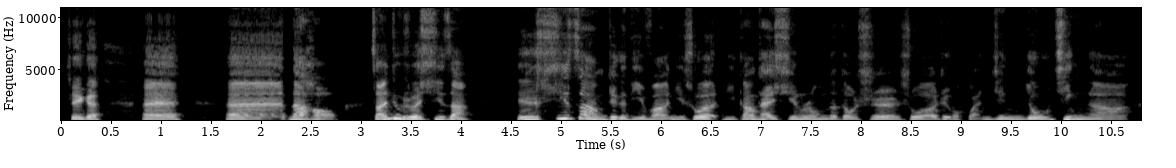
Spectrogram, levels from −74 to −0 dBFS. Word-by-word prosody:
这 165 -2 +3
个， 150 -4 +3 0.4
呃 145 -2 +3 0.5
呃， 165 +1 +2 0.3
那 215 +1 +4
好， 125 -4 -3 0.3
咱 240 +6 +4
就 310 -4 +8
说 205 +1 +7
西 195 +4 -1
藏。 210 -3 +1 0.5
因 195 +3 +2
为 225 -1 +4
西 290 +8 +3
藏 265 - +1
这 210 - +2
个 175 - 0
地 160 -1 -5
方， 155 0 -2
你 130 - -6
说 200 - +2
你 130 -2 -8
刚 190 +9 -2
才 180 -2 -1
形 155 +1 -4
容 165 -3 -5
的 170 - -6
都 170 +1 -6
是 145 -3 -4
说 145 +4 -4
这 140 -1 -6
个 125 - -11
环 115 +4 -12
境 145 -3 -4
幽 180 +3 +1
静 170 -4 0
啊， 140 -2 -9
160 Hz, 205 characters per minute, -25 LUFS, 145-190 Hz, 0.5 s, 就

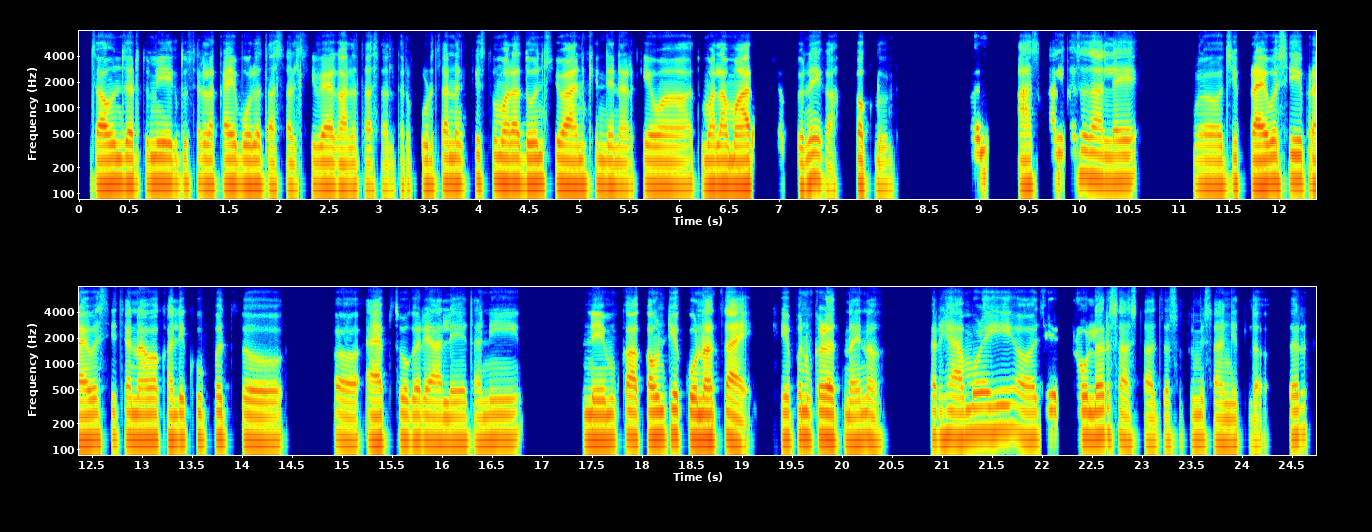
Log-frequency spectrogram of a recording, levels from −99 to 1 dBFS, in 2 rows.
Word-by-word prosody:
जाऊन 125 0 +4
जर 130 -1 +2
तुम्ही 130 0 +1
एक 125 0 0
दुसऱ्याला 125 -1 -2
काही 125 0 +3
बोलत 120 -1 +1
असाल, 115 -1 -4
शिव्या 120 -1 +1
घालत 115 0 -1
असाल, 110 -1 -6
तर 115 - -8
पुढचा 125 +1 -2
नक्कीच 130 +1 -3
तुम्हाला 130 -1 +4
दोन 130 +1 +2
शिव्या 125 -1 +3
आणखीन 125 +1 -1
देणार 115 -1 -1
किंवा 120 -1 +1
तुम्हाला 125 0 +3
मारूही 120 +1 +2
शकतो. 115 - -6
नाही 140 +3 +2
का, 100 -4 -6 0.2
पकडून. 115 -2 -2 0.8
पण 145 +1 0 0.4
आजकाल 125 +4 -3
कसं 155 0 -2
झालं 140 -2 +2
आहे, 140 +1 +2 0.6
अ, 120 0 0
जे 130 - -3
प्रायव्हसी 125 +2 +5
प्रायव्हसीच्या 125 +1 +1
नावाखाली 130 0 +2
खूपच 130 -1 -5 0.9
अ, - - -1 0.4
एप्स 125 +1 -2
वगैरे 125 0 +1
आलेत 120 0 0
आणि 130 +2 -2 0.7
नेमकं 130 +1 +2
अकाउंट 135 +2 +2
हे 145 - +4
कोणाचं 130 -1 +4
आहे, 115 -5 +5 0.3
हे 135 - +2
पण 135 +1 -1
कळत 130 -2 +5
नाही 125 0 +1
ना 130 -2 0 0.5
तर 140 - -2
ह्यामुळेही 150 +4 +1 0.3
जे 145 0 -1
ट्रोलर्स 140 +1 0
असतात, 120 -2 -3
जसं 120 +1 -8
तुम्ही 125 0 -4
सांगितलं 115 -1 -5 0.3
तर 140 +1 -1
125 Hz, 150 wpm, -25 LUFS, 120-135 Hz, 0.9 s, प्रायव्हसी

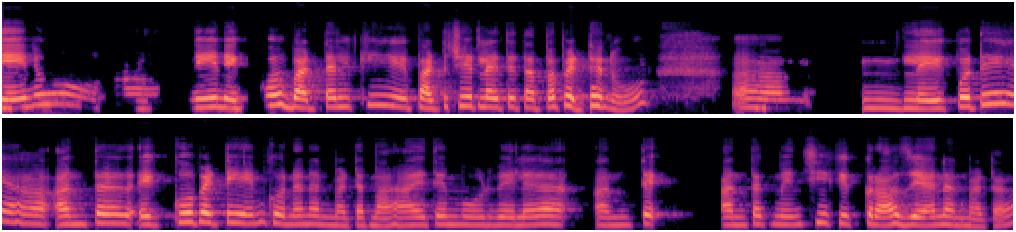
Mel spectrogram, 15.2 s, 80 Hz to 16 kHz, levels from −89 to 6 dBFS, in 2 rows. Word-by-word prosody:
నేను 260 +6 +6 0.7
ఆహ్, 225 -1 -9 0.3
నేనెక్కువ 260 +3 +4 0.2
బట్టలకి 265 +5 +2 0.3
పట్టు 235 +1 +4
చీరలు 290 -2 +2
అయితే 260 +1 0
తప్ప 250 0 0
పెట్టను. 290 -8 +4 0.9
ఆహ్, 245 -2 -2 0.6
హ్మ్, 240 -1 -7 0.2
లేకపోతే 235 +8 +4 0.3
ఆహ్, 250 -3 -2
అంత 235 +1 -4 0.4
ఎక్కువ 285 +6 +1
పెట్టి 285 0 +3
ఏం 255 - -5
కొననన్నమాట. 235 -4 -3 0.2
మహా 200 +1 -4
అయితే 220 +2 -4
3000 220 0 -6 0.6
అంతే. 215 - -3 0.6
అంతకు 230 +2 -6
మించి 230 +3 -8
ఇక 255 - -4 0.2
క్రాస్ 225 -1 +2
జేయనన్నమాట. 210 -4 -2
240 Hz, 105 wpm, -23 LUFS, 220-265 Hz, 0.9 s, నేను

